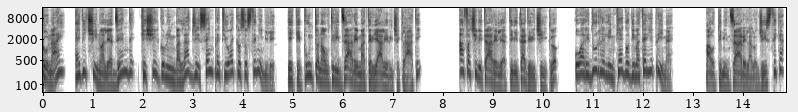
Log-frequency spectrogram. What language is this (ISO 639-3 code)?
ita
